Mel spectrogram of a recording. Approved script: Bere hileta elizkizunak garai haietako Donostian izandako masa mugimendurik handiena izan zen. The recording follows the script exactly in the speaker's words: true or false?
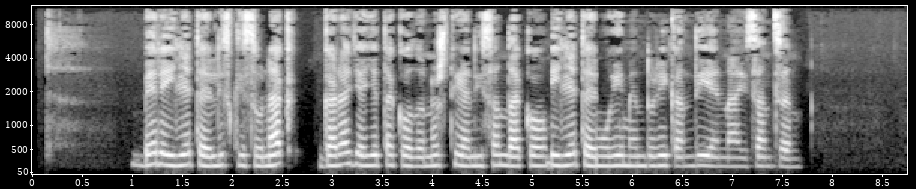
false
